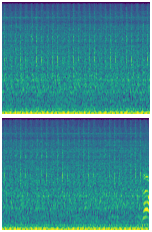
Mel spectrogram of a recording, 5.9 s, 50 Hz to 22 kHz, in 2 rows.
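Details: 1973 Plymouth Duster with a 360 V8 rebuilt about 25 years ago: light, fast uneven ticking over a rough idle. One lazy lifter sticks, mostly after a cold shutdown, and goes quiet once the engine is fully warm.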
